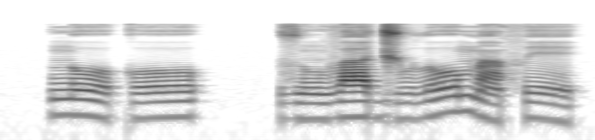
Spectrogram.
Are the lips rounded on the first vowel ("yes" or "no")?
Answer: yes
